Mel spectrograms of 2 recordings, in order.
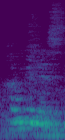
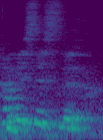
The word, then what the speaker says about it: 캄비세스: 캄비네스 이세? 예, 발음이 정확지 않습니다. 캄비네스. 캄비세스.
